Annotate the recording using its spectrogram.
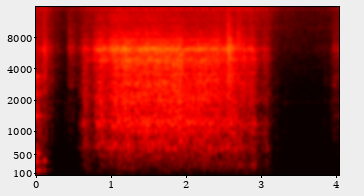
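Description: The wooden carriage that holds the dust-collector pipe sliding along ceiling-mounted metal strut rails. It makes a steady, even sliding noise for about two and a half seconds, then stops abruptly.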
